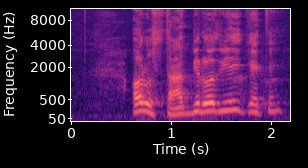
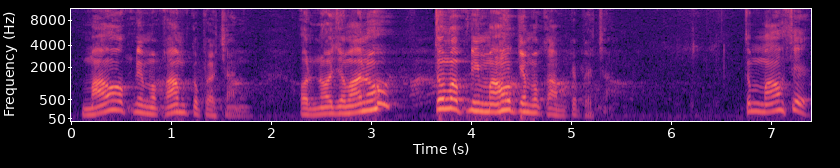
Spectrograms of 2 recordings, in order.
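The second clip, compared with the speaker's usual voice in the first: raised preaching address to the crowd; preaching exhortation. Acted. Preacher urging mothers and young men, raised exhortation. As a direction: rouse the congregation, lift the voice.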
